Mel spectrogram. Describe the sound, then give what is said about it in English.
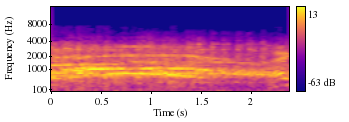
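An audience applauds and cheers to welcome a featured country singer and guitar player from the Ernest Tubb Show of the Grand Ole Opry in Nashville, Tennessee, making a loud, steady, unbroken wash of crowd noise. “So let's give a great big welcome, a big hand to Bill Drake.”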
